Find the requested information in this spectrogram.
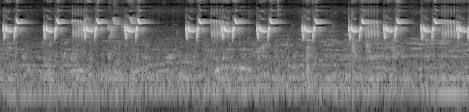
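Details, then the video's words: Single bar-winged prinia singing, recorded as a training song for other songbirds; short, sharp, high chirping notes repeated about twice a second in clusters of three or four, separated by brief gaps. "MASTERAN PRENJAK KLAWU ENGKEL"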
